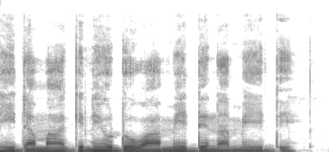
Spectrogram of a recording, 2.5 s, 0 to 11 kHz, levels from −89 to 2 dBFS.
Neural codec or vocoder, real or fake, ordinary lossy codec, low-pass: none; real; none; 9.9 kHz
